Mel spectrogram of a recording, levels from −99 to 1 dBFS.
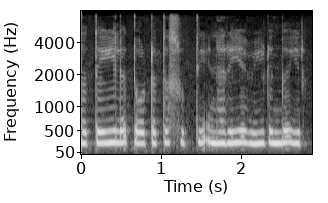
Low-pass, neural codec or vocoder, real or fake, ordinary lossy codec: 7.2 kHz; codec, 16 kHz, 16 kbps, FunCodec, trained on Chinese and English, 50 frames a second; fake; none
